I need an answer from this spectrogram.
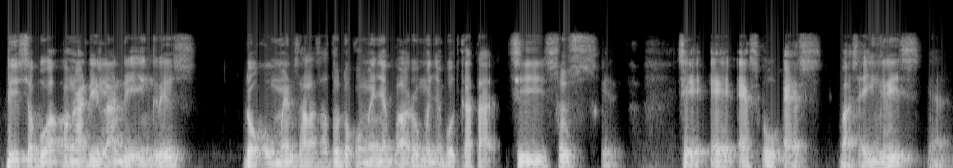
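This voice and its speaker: A man's voice: lowish voice, moderate pace, a little mellow. Chatty man explaining with jokey asides. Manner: chatty, jokey asides with frequent laughs, many fillers like gitu; addresses a woman listener often as "Bu". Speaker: podcast host explaining religion. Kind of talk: casual explanatory talk. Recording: slightly dull lo-fi sound.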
